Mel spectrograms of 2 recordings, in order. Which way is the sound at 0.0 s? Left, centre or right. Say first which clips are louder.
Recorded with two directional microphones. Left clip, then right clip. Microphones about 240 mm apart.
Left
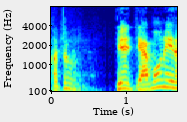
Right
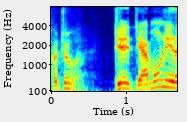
Right 9 dB; centre.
